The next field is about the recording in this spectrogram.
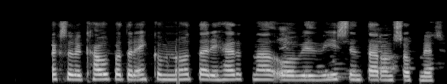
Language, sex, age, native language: Icelandic, female, 30-39, Icelandic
